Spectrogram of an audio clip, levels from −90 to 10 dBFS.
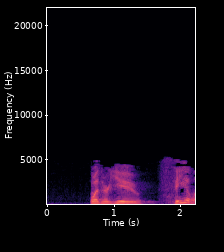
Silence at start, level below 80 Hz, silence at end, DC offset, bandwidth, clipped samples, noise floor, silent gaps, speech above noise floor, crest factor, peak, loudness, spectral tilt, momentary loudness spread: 0.65 s; -74 dBFS; 0 s; under 0.1%; 5.4 kHz; under 0.1%; -64 dBFS; none; 40 dB; 18 dB; -8 dBFS; -25 LUFS; -9 dB/octave; 7 LU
